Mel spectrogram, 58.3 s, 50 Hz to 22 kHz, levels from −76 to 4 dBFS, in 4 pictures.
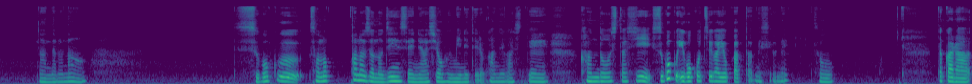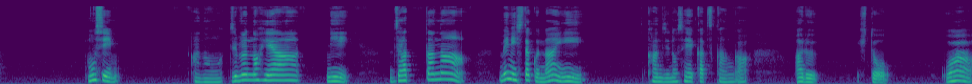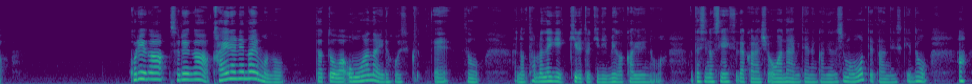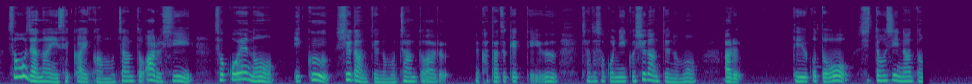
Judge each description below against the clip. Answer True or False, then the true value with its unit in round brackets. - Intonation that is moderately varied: True (4.2 semitones)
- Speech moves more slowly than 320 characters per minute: True (250 characters per minute)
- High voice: True (195 Hz)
